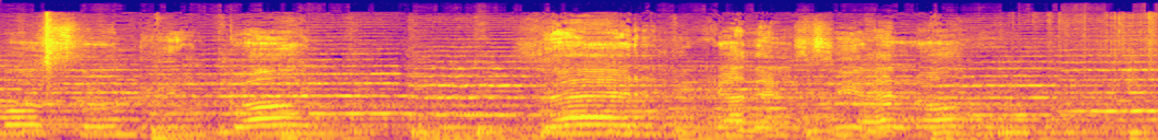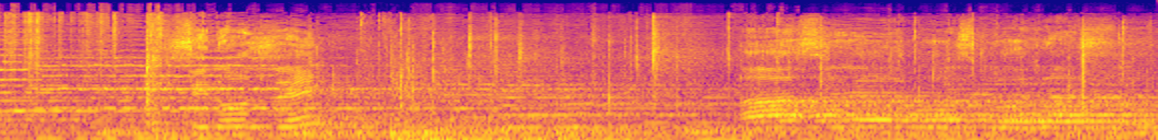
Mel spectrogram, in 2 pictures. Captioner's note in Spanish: Sonido al quemar la foto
